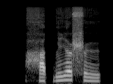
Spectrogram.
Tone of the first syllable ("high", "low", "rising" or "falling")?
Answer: low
